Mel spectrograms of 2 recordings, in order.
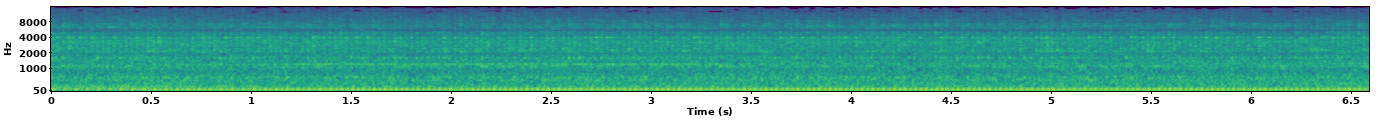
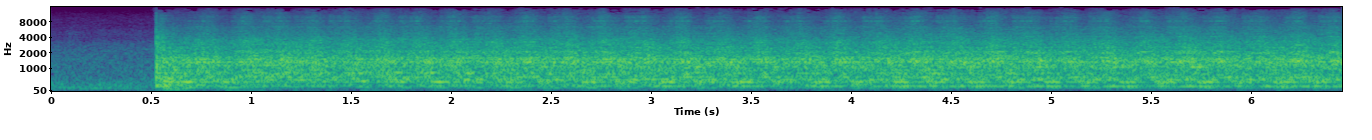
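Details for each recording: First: Farmall Super A tractor, cool after sitting, starts after grounds and wires were fixed to restore spark: even, steady low rumble with no misses, knocks or hunting; smooth, healthy idle, owner thinks she'll run fine. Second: Farmall Super A with ignition grounds and wires reworked, cranking on ether: the starter churns at a steady pace for several seconds without catching; weak spark keeps it from firing.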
